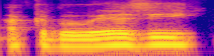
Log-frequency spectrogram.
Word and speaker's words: Akabueze: My name is Brett Johnson, and I'm here with my good friend Ben Akabueze. And Ben, I'm always afraid that I've pronounced your name incorrectly because the Nigerians will probably laugh at me.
